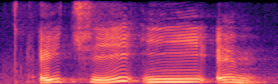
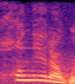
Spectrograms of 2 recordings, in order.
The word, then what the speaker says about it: hen: H-E-N 같은 경우 영어로 읽으면 사실 hen 이렇게 읽을 수 있잖아요. 하지만 중국어 같은 경우는 헌이라고 읽죠.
